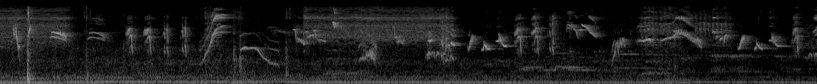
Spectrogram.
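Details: Oriental magpie-robin giving a lively song of quick whistled notes, upslurs and downslurs, and sharp high chirps, delivered in bursts with short pauses, over a faint low hum.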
